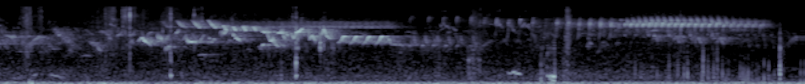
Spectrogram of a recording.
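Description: Birds chirping and calling, with a fast, high trill for about a second and a half near the end, over a steady low rumble.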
